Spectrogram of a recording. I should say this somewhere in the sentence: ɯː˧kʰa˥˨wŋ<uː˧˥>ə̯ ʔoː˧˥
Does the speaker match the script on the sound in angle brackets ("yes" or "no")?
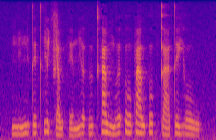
no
